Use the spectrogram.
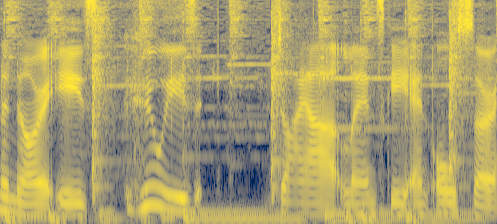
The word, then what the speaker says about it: Diar Lansky: and um before we go on have i pronounced your name correctly yes it's actually dire land daya lansky all right let's get that right straight up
